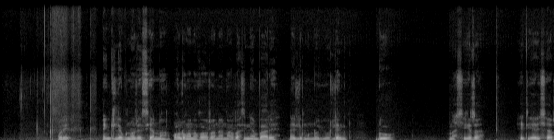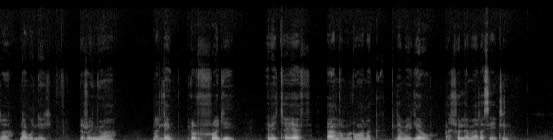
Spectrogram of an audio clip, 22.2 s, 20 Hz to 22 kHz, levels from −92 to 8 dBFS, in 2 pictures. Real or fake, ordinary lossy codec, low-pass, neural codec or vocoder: real; none; none; none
